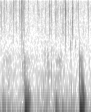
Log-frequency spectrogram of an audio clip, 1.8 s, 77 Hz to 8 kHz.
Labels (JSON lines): {"label": "biophony, double pulse", "recorder": "SoundTrap 300"}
